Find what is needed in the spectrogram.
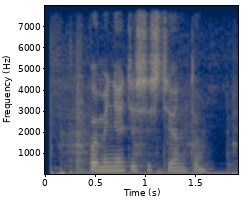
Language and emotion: Russian, neutral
